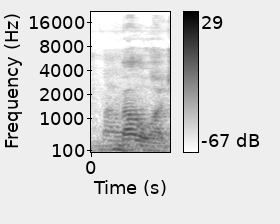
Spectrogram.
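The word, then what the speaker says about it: Maluach: And they had their big kid, I don't know how to pronounce his name, Malawach, thank you, Garden Tray.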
